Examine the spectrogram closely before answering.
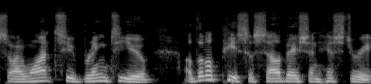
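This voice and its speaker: The man has an unremarkable speaking voice at a medium pitch with ordinary variation, recorded very cleanly against a silent background. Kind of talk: devotional encouragement talk to camera.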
